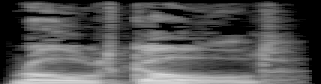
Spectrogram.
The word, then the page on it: rolled gold: British English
